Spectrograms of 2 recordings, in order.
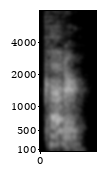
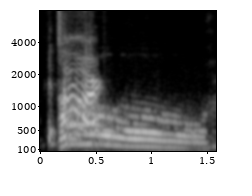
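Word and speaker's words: Qatar: Think about how long it was before we learned how to properly pronounce uh cutter. Not guitar.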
